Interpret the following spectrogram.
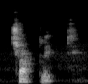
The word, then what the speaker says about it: chocolate: it's like the word late not early late chocolate but it's not it's lit so chocolate chocolate and if you want to check that you can go to euglish and hear lots of people pronouncing chocolate in in american english in british english so chocolate usually two syllables and we haven't collected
